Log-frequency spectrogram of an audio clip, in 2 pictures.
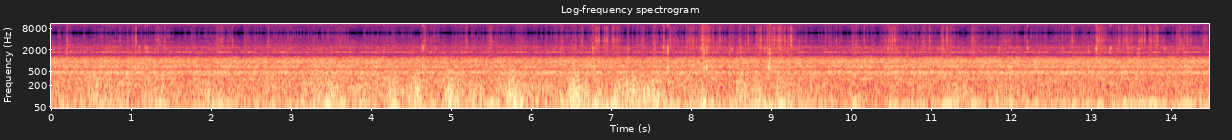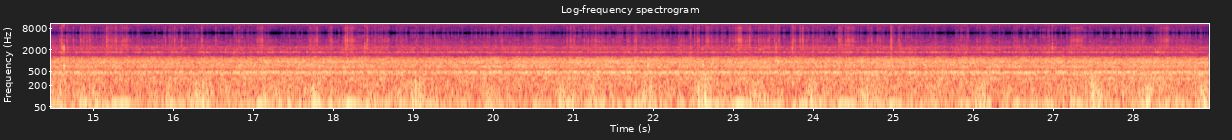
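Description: Wind rushing over a GoPro's microphone and a bicycle's tyres rolling on a paved trail, steady, with a few louder gusts a few seconds in.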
